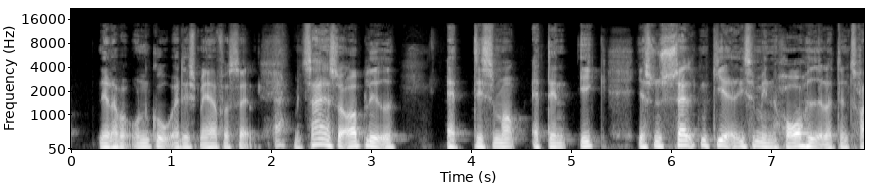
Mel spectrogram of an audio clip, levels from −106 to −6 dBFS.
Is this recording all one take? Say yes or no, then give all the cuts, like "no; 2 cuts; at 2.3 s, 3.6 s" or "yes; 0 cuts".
yes; 0 cuts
